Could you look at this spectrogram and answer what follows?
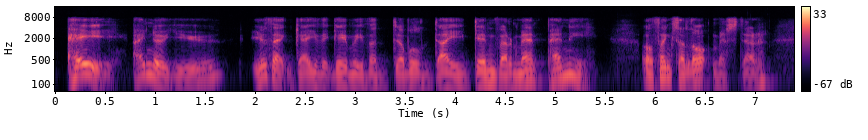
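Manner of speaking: put-on Scottish accent with round vowels. Asked by the others to do a Scotsman, performing a bit in a Scottish accent. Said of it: "And I have Scottish".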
